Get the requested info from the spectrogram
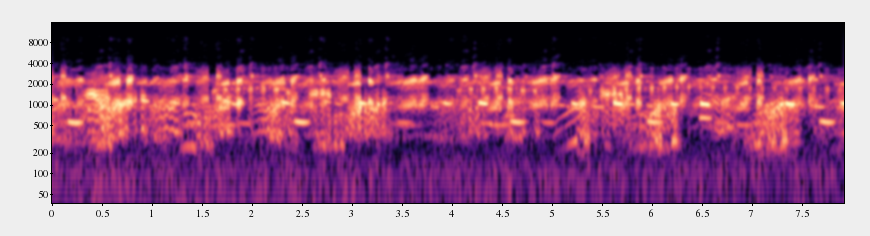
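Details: Frogs croaking together in a dense, overlapping chorus, with pulsed croaks and short rising notes between 500 and 2,500 cycles repeating many times each second, and no other clear sounds.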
